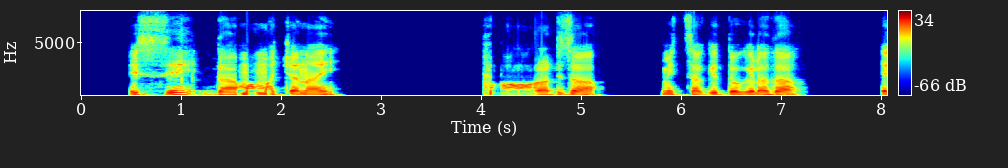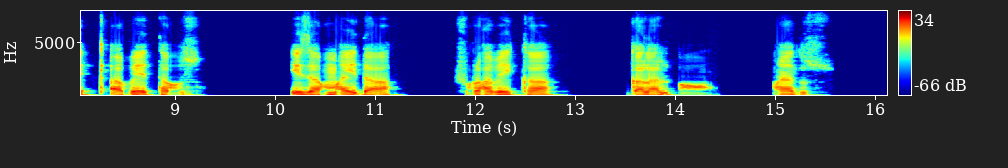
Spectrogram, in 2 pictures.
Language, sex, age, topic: Gamo, male, 25-35, agriculture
